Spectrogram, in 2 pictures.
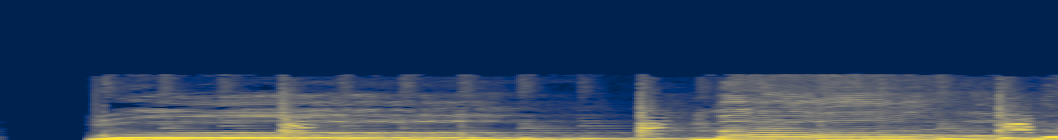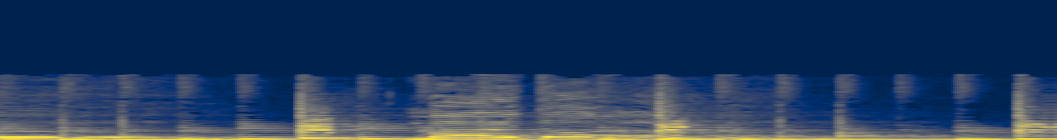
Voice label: SENSUAL MASC; Telemensagens; Sensuais; ROM SENSUAL

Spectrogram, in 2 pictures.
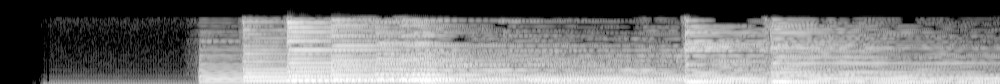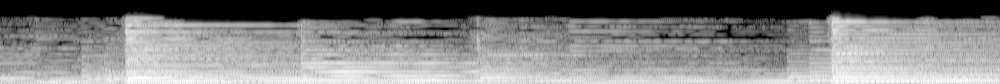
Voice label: Aniversário Esposo Feminino, Telemensagens; Aniversários; Aniv Familiar

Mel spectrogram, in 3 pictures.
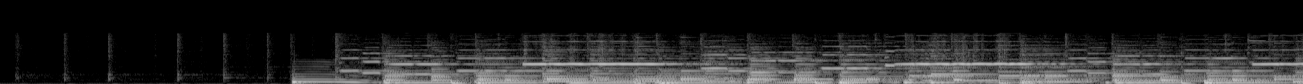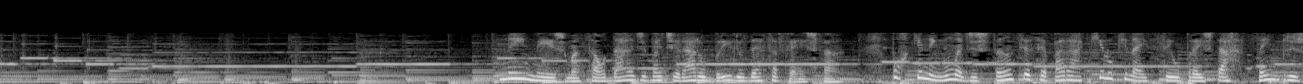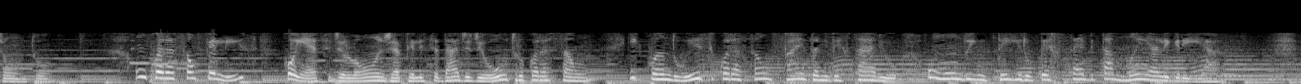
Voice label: Amor distante F, Telemensagens

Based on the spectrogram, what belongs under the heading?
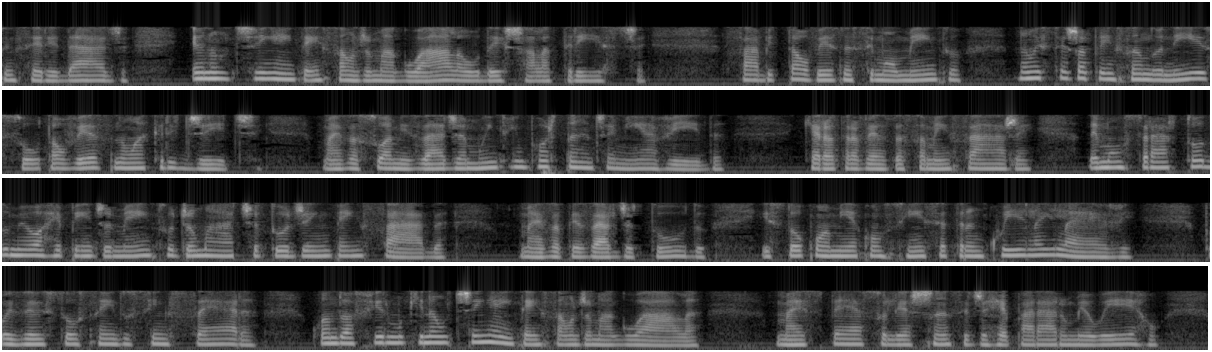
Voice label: DESCULPAS AMIGA (F); fem; Telemensagens 2017

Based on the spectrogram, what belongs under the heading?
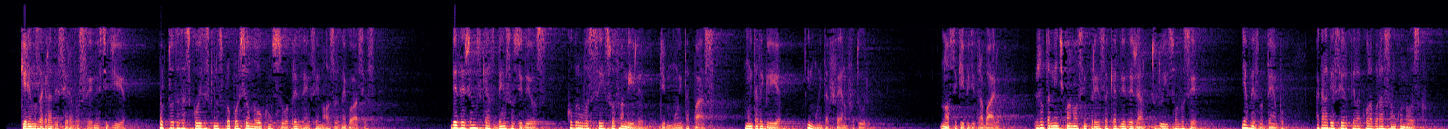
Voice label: Agradecimento ao Cliente Masculino; Convites e Agradecimentos; Telemensagens 2017

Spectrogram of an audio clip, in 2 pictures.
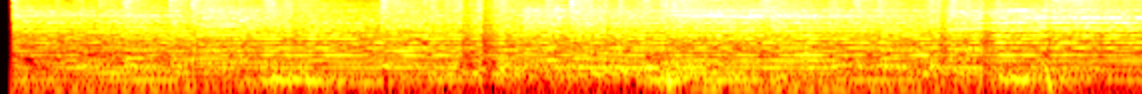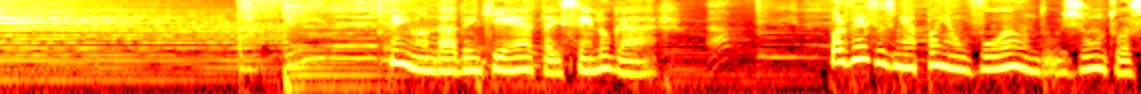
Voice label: ROM SAUDADE DE VOCE FEM; Telemensagens; Saudades

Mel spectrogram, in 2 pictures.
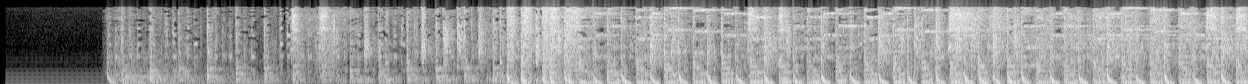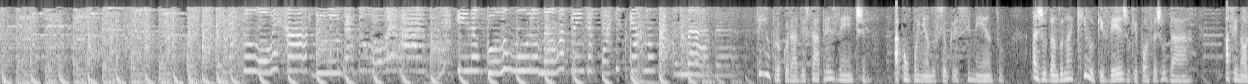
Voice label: Aniversário Afilhado Feminino; Aniversário Infantil; Telemensagens

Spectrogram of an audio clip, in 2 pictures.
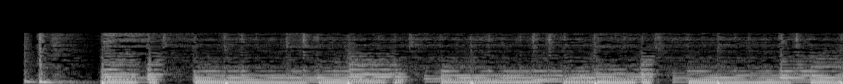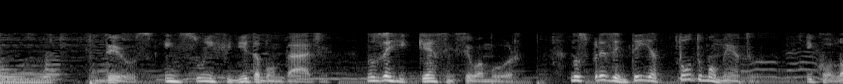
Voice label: PRIMO M; ANIV. Evangelico

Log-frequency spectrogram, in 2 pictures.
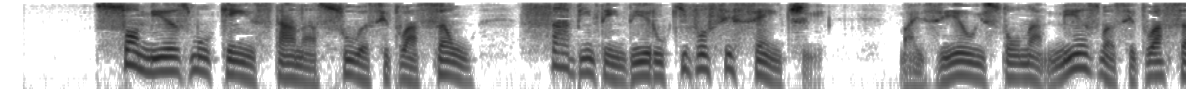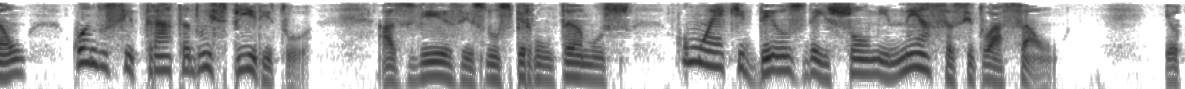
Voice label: OTIMISMO (F), Evangelico; Telemensagens 2017

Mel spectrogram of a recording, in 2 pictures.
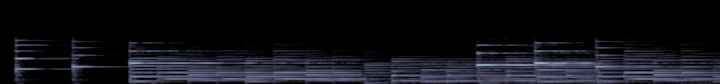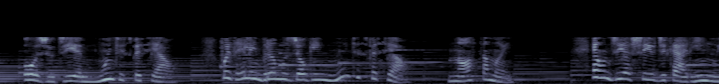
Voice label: mãe de consideração, F; Telemensagens 2017

